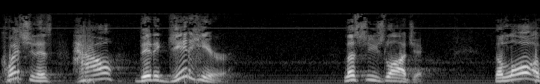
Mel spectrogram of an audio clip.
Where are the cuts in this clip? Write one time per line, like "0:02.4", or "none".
none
